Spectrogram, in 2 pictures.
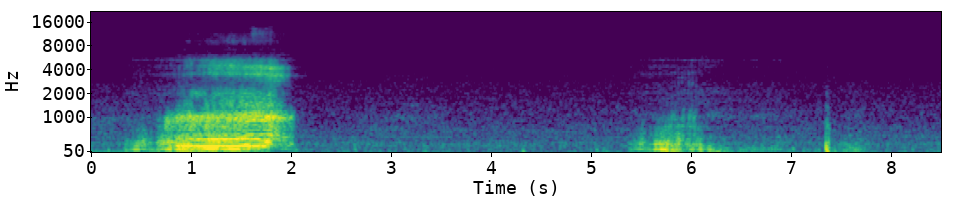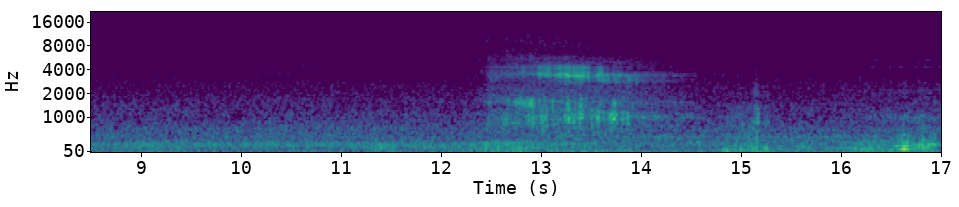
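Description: Slow rough snores at long intervals, a few loud and some fainter, in a quiet room; snoring during sleep.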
